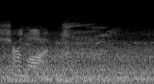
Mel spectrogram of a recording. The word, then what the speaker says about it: Charlotte: Charlotte. Charlotte? It's spelled like Charlotte, like Yes. North Carolina, but we say it weird here.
